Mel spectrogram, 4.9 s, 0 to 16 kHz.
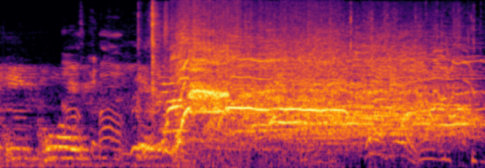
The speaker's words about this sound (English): It's a bunch of 17-year-old girls screaming.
